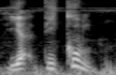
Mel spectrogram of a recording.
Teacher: Ya'tikum, nipis kaf, bukan qaf.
